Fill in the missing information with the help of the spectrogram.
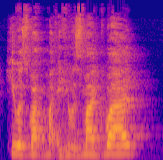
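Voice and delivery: high, loud incredulous outburst; shocked reaction. Retold or imitated. Vlogger mimicking her reaction to hearing he was mugged, shocked. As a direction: blurt it out in disbelief. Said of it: "please comment your reaction right now".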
